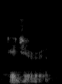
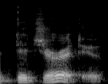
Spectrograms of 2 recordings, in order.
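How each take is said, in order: First: "Didgeridoo" said as "didgeroo"; mispronounced. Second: "didgeridoo" in full, "didger-uh-doo"; corrected pronunciation. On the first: Streamer trying to spell it, "Didgeridoo" mispronounced as "didgeroo". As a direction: drop the "do" from "Didgeridoo", ending "-eroo". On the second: Streamer fixing the word, "didgeridoo" with every syllable. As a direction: sound out the final "doo" in "didgeridoo". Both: Real, not acted. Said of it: "I'm saying this shit all fucked up".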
